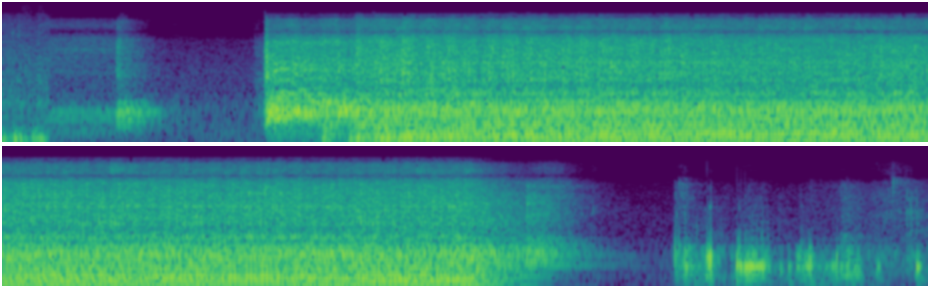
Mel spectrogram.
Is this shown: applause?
no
